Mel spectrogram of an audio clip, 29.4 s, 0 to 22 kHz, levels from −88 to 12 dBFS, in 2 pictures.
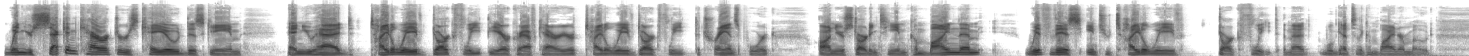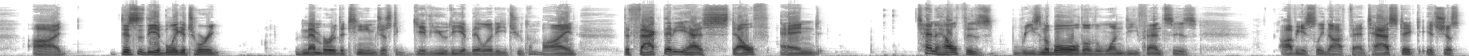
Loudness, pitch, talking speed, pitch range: -12 LUFS, 105 Hz, 170 wpm, 90-125 Hz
